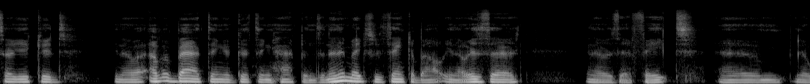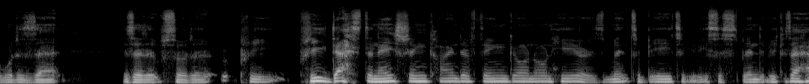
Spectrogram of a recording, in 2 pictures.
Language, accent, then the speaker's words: English; Fort Monmouth, New Jersey, United States; And it was back on my home turf, because I, you know, I grew up in Fort Monmouth, New Jersey, so I was back at home.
